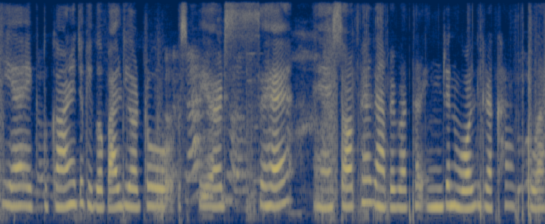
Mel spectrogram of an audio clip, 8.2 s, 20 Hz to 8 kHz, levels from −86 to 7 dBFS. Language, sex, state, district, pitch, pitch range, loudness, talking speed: Hindi, female, Bihar, Vaishali, 255 Hz, 240-265 Hz, -21 LUFS, 170 wpm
